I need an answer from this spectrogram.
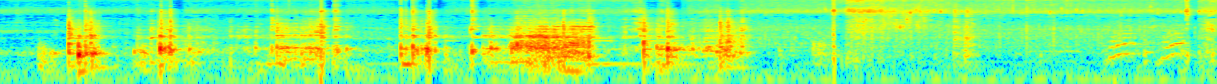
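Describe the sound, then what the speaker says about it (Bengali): Potatoes frying in oil in a pan, with a steady sizzle broken by several loud clanks and scrapes of a utensil against the pan; the lid goes on partway through and the hiss softens. "আলুগুলোকে আমি একটু ঢাকা দিয়ে ভেজে নেব"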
